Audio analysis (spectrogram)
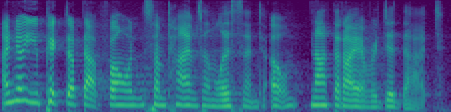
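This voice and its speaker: A woman's voice: medium pitch, lively intonation, moderate pace, a bit bright. A middle-aged or older American woman giving a religious family seminar talk to a live audience. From Appalachian Virginia, United States. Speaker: seminar speaker. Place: large hall at a camp meeting. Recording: reverberant hall sound system.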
